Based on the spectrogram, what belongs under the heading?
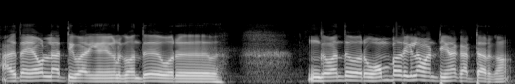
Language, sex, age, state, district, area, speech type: Tamil, male, 45-60, Tamil Nadu, Tiruvannamalai, rural, spontaneous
